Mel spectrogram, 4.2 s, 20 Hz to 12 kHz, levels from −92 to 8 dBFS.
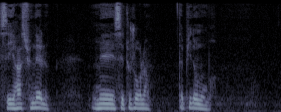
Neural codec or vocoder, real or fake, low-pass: none; real; 10.8 kHz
